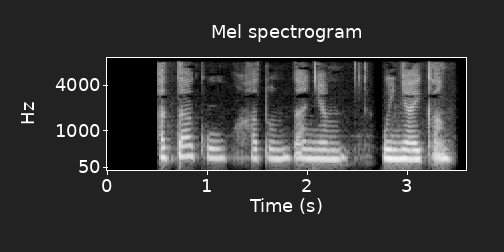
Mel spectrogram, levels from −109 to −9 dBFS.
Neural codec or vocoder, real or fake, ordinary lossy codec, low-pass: none; real; MP3, 64 kbps; 7.2 kHz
